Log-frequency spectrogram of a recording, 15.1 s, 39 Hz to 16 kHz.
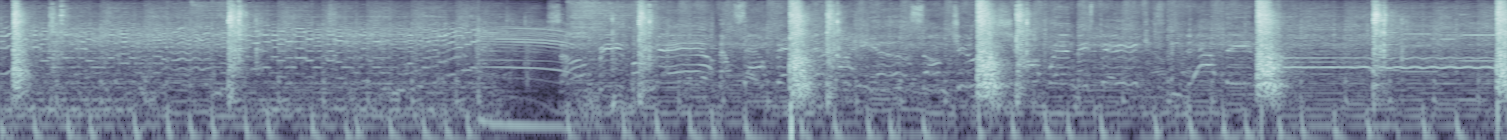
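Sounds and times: rifle shots with echo: 0:00.0 - 0:00.7, 0:02.3 - 0:02.7, 0:06.2 - 0:06.9, 0:07.8 - 0:08.7, 0:09.8 - 0:10.5, 0:12.6 - 0:13.0, 0:13.7 - 0:14.1
heavy metal music: 0:00.0 - 0:15.0.

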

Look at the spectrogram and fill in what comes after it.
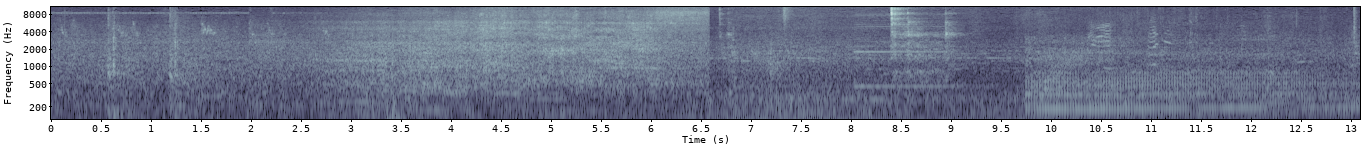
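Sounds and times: road traffic rumble: 0:00.0 - 0:13.0
low hum: 0:07.8 - 0:12.8.

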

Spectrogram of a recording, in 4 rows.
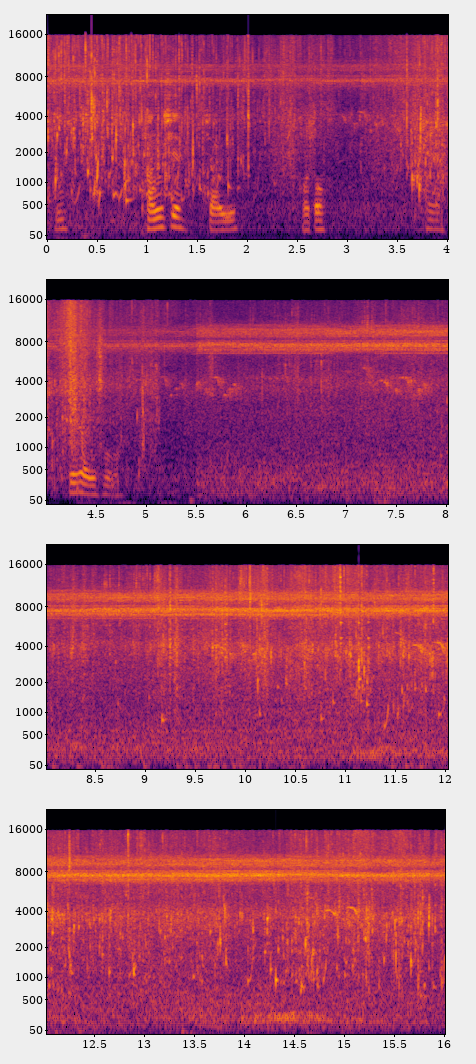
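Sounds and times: water draining from netting: 0:00.0 - 0:05.0, 0:09.0 - 0:16.0
water splashing and trickling: 0:00.0 - 0:05.5, 0:07.9 - 0:16.0.

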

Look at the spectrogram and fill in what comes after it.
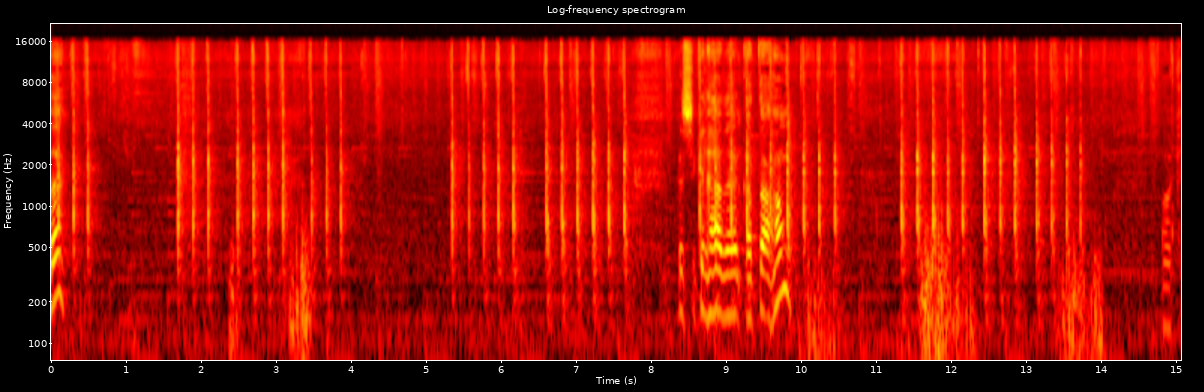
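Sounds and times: knife chopping on cutting board: 0:00.0 - 0:00.7, 0:01.6 - 0:04.0, 0:05.3 - 0:07.8, 0:08.5 - 0:10.7, 0:11.3 - 0:13.9.

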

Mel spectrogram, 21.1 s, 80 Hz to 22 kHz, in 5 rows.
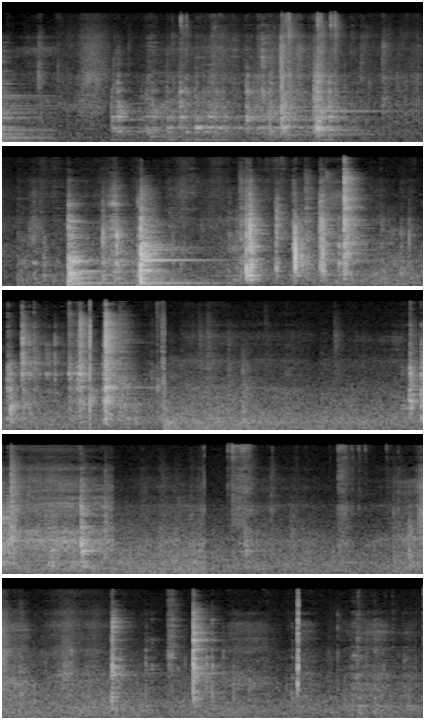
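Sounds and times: loud ringing metal clank: 0:00.0 - 0:00.6.

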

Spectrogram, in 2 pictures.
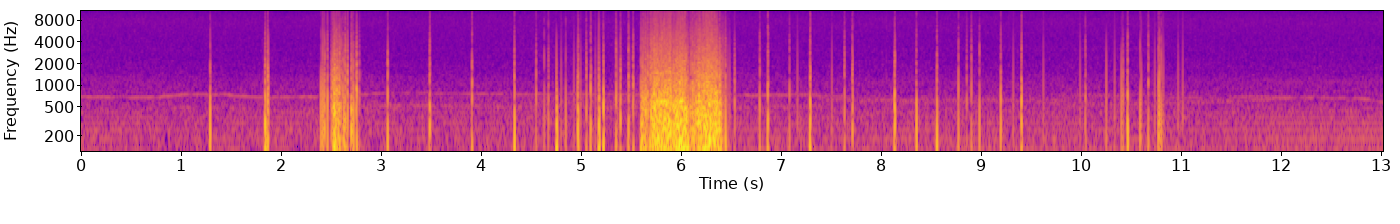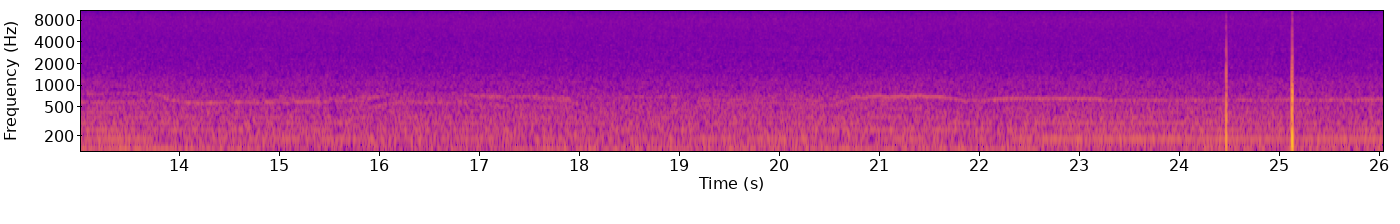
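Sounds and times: faint steady hum: 0:00.0 - 0:26.0
radio static hiss: 0:00.0 - 0:26.0
static crackles: 0:00.0 - 0:26.0
bursts of loud noise: 0:01.8 - 0:03.2, 0:04.0 - 0:11.2.

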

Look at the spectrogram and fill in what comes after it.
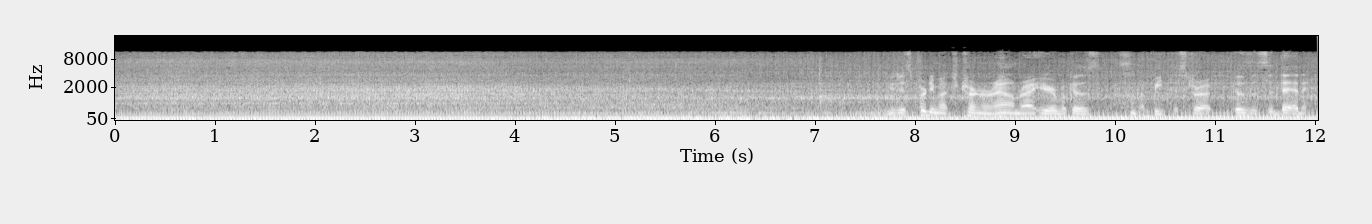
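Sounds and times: motorcycle engine running: 0:00.0 - 0:12.0
wind and road noise: 0:00.0 - 0:12.0.

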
